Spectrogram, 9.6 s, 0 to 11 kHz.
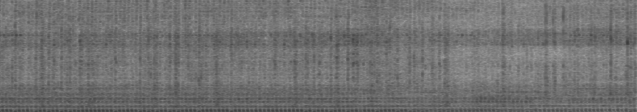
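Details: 14-year-old Honda GX160 single-cylinder engine running steadily with a busy metallic rattle and grind from inside; starts and runs well, no smoke, clean oil, good compression.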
